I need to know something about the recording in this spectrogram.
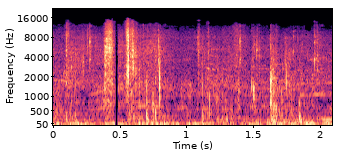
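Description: Footsteps of someone walking on dry grassy ground, an uneven run of short scuffs and knocks, over a low steady rumble.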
